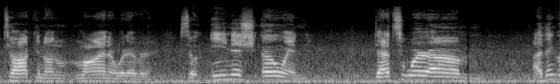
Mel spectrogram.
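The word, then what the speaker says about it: Inishowen: idiot if i'm talking online or whatever so enish owen that's where um i think i already talked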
